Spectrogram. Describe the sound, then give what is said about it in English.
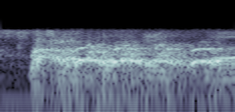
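A pet dog in the background gives a single drawn-out, whining bark that holds a steady pitch for about a second, fairly loud and heard alone. “my dog Jerry there in the background.”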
